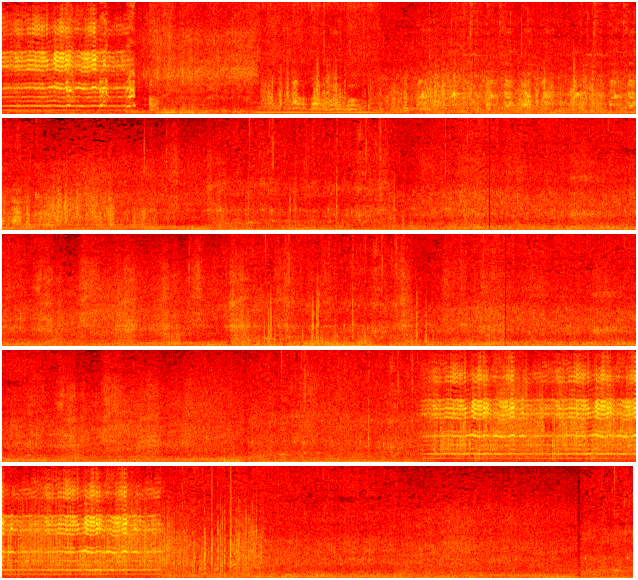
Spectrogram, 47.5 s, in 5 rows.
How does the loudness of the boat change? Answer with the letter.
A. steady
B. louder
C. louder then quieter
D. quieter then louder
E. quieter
A.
